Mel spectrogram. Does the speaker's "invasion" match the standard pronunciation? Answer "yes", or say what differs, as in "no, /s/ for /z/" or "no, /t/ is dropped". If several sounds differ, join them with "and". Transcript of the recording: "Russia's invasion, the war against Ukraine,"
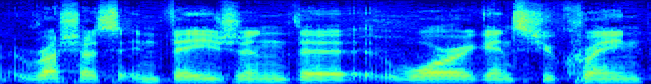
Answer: yes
